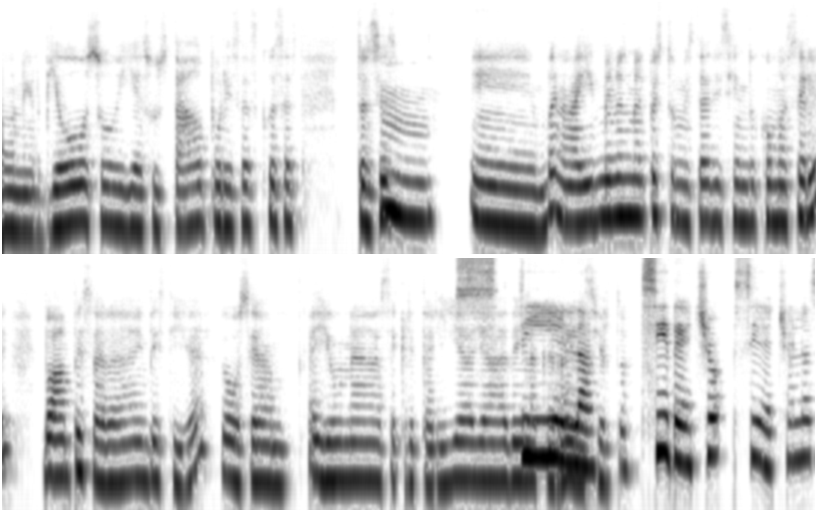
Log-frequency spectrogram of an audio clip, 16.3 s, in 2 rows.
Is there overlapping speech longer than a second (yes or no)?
yes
